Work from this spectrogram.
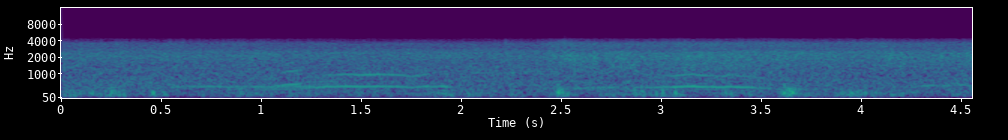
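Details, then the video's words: Seal vocalising, recorded on October 29, 2014: several drawn-out moaning tones that rise and bend, one arching call after another, with knocking sounds and constant background hiss. "Hyljes October 29 2014 Seal talk"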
